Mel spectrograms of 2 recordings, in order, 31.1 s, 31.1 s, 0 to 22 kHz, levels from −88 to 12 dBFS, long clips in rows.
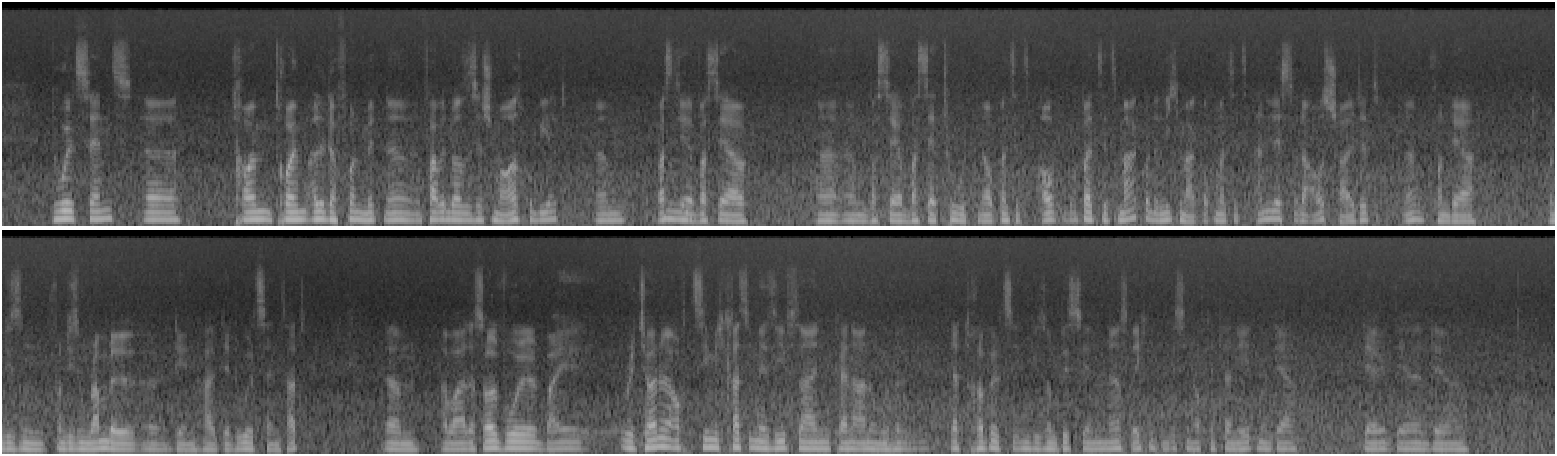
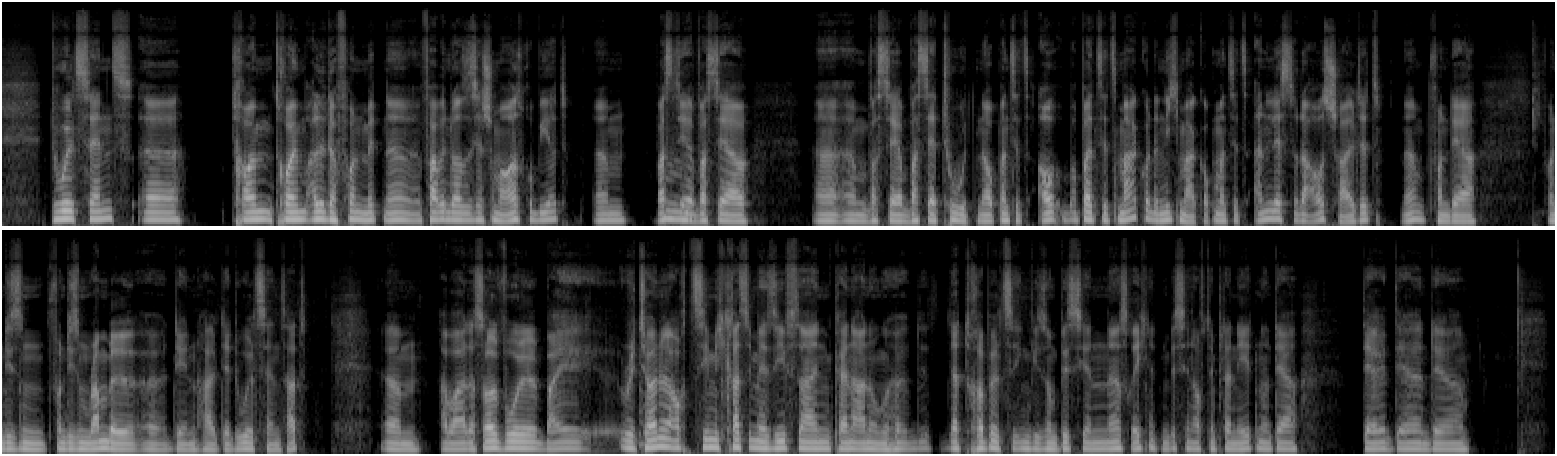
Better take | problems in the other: second | hiss; loud; throughout; 9 dB below the speech

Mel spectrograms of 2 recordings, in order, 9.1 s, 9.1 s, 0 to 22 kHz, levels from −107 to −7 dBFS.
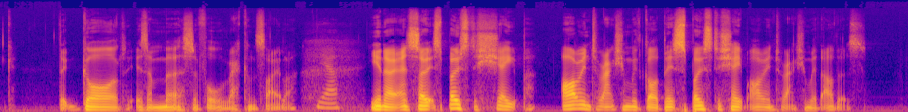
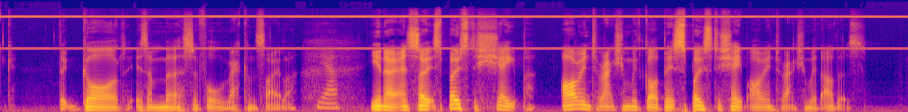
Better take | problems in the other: first | high-pitched whine; loud; throughout; 12 kHz, 5 dB below the speech

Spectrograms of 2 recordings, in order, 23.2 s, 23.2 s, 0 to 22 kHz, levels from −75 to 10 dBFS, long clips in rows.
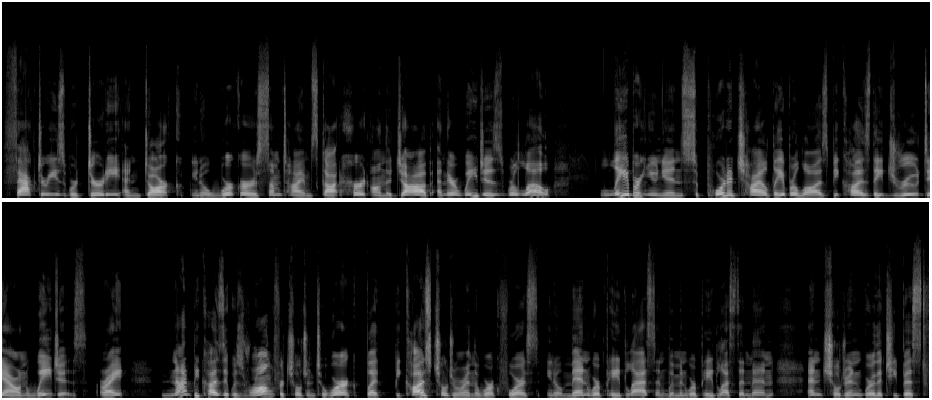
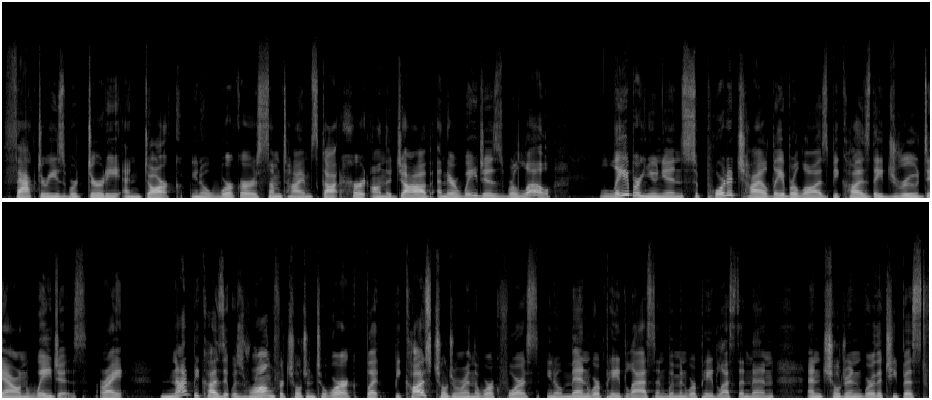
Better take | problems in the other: second | thin; very; fading below 300 Hz

